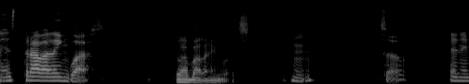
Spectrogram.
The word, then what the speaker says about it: trabalenguas: Trabalenguas. Okay, how do you pronounce it?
